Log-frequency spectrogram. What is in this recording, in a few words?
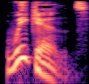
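"weekends", British English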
